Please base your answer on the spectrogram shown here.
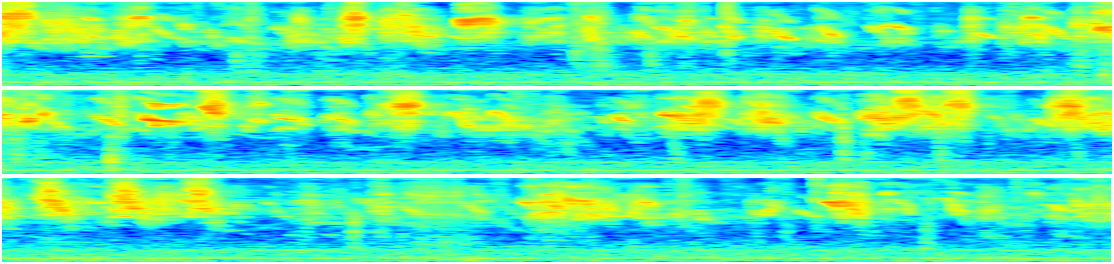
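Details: A group of chicks feeding on rice, chirping continuously in bright, high, short notes that come in clusters, with frequent tapping of beaks on the feed.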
